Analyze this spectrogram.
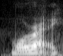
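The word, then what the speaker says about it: moiré: going to go F10 kroog how do you pronounce this word Moray Moray okay yes there is a cool Moray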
